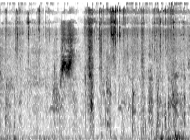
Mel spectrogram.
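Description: Pig hunting dogs pant and whimper close by after a boar hunt, quick breathy panting with a few soft yips, and a voice in the background.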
